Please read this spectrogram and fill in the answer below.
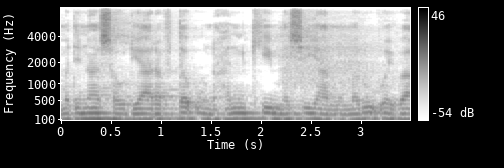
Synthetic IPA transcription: mɐdinasɐwdiaɾɐpʰdɐʔunɐɦɐnkʰimɐsijamnɐmɐɾuojbɐ

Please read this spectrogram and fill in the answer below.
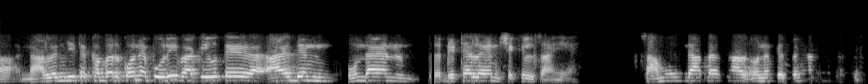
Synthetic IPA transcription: ɦa̰ːna̰ːlənɪ̆d͡ʑit̪ɐxɐbəɾkoːnepuːɾiʋaːkiʊt̪eaːjd̪ɪnɪ̆ɦũːnd̪aːɦɪnɪɗɪʈʰələɦɪnɪ̆ʃɐkɪlsã̰ːḭ̃a̰ː | sa̰ːm̤uɦĩːn̆d̪at̪ɐɐsãʊ̰n̤ənɪkʰeːsʊɲã | sasẽ

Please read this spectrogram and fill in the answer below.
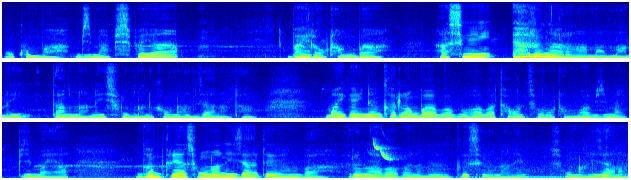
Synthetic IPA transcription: ukʰumbabimapʰi̥spʰaja | bajɾawtʰaŋba | hasiŋɯjɾɯŋaɾɯŋamawnanɯj | d̥aŋnanɯjsɔŋnanɯkʰawnaɯzanatʰaŋ | majɡajnɯŋkʰaɾlaŋbababɔɦabatʰawansɔwɾawtʰaŋbabimab̥imaja | ŋkʰamkʰɾijasɔŋnanizadɯhɯmba | ɾɯŋababanɯŋɯɡɯsɯnanɯjsɔŋnanizanaŋ

